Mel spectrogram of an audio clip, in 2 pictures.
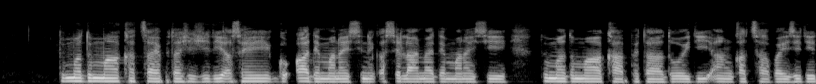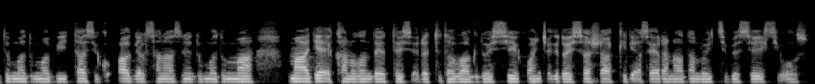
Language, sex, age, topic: Gamo, male, 25-35, government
